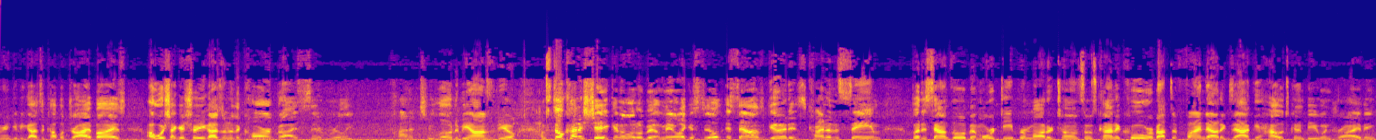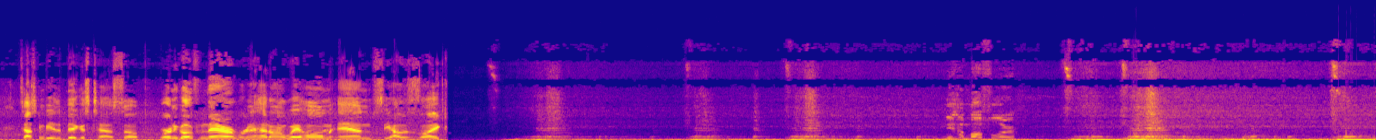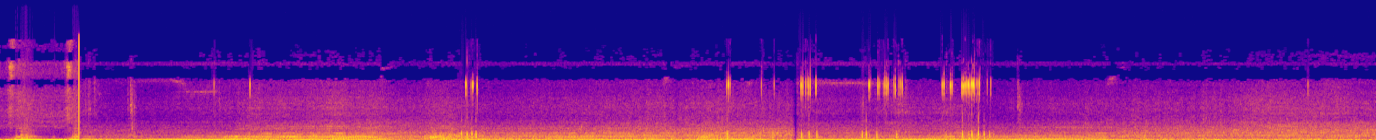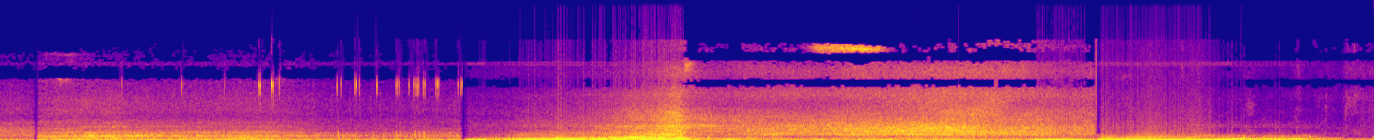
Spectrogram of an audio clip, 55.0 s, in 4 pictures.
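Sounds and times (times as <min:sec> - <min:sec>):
car engine accelerating and shifting: 0:24.3 - 0:55.0.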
